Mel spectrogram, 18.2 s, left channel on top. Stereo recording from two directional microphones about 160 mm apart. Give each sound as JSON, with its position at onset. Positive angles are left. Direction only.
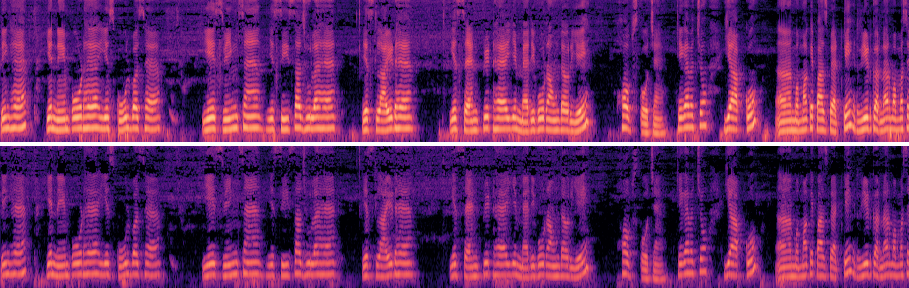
{"t": 0.0, "sound": "speech", "side_deg": 25}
